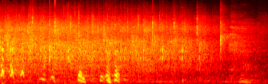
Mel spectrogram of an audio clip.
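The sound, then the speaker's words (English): An audience claps together in a dense, steady burst of applause that gradually thins and fades over a few seconds, with scattered voices calling out underneath. “So either discipline somebody out or everybody clap.”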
